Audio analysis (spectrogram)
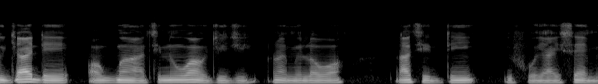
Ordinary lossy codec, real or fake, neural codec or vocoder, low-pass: Opus, 32 kbps; real; none; 7.2 kHz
